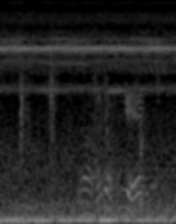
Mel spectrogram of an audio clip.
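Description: Crickets trilling steadily in a high, even tone over a low rumble, with two faint ticks in the first second.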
